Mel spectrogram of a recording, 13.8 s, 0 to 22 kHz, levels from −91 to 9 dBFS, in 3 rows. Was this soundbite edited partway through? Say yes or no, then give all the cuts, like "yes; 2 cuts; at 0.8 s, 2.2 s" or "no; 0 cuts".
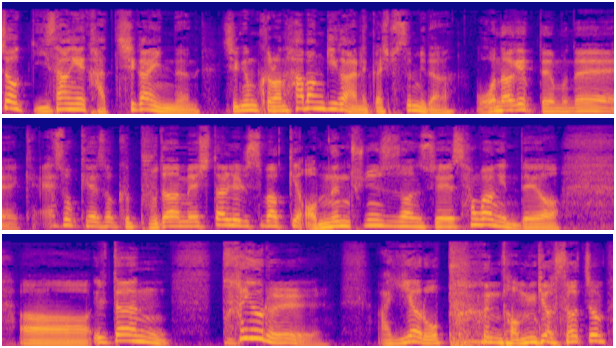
yes; 2 cuts; at 4.0 s, 7.2 s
